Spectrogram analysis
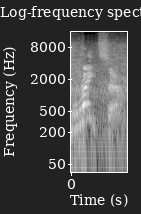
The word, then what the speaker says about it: Reitza: Reitza, guys, it's Reitza. You guys keep saying it wrong.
